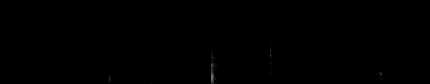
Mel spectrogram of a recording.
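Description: Hands handling a shrink-wrapped trading-card box: faint scattered taps and plastic crinkles, with one sharper tap about two seconds in.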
